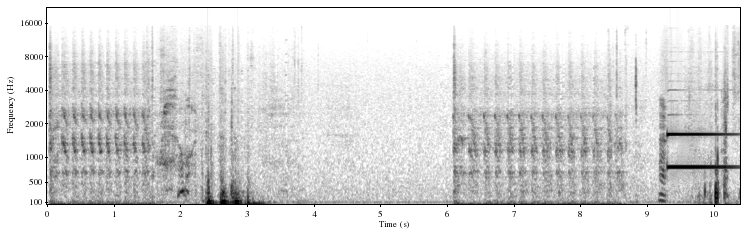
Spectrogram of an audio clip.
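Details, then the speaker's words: Long-sitting 1999 Toyota Solara, being wired up to start. The starter spins the engine at a steady, even pace over two tries but it never fires. Owner suspects no ignition on the engine side. Crank, no start. "well she didn't go you got to wonder i mean what else could be missing we may not have ignition on the motor side here"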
